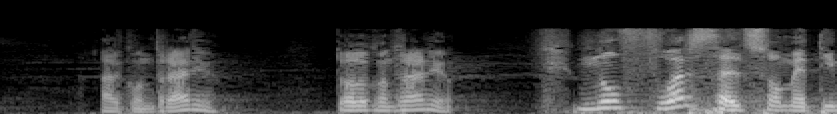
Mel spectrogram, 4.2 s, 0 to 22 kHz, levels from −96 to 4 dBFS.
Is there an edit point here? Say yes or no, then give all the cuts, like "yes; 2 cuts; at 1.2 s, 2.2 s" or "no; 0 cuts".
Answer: no; 0 cuts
